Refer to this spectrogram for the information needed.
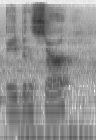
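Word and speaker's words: Abin Sur: Aben Sur.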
